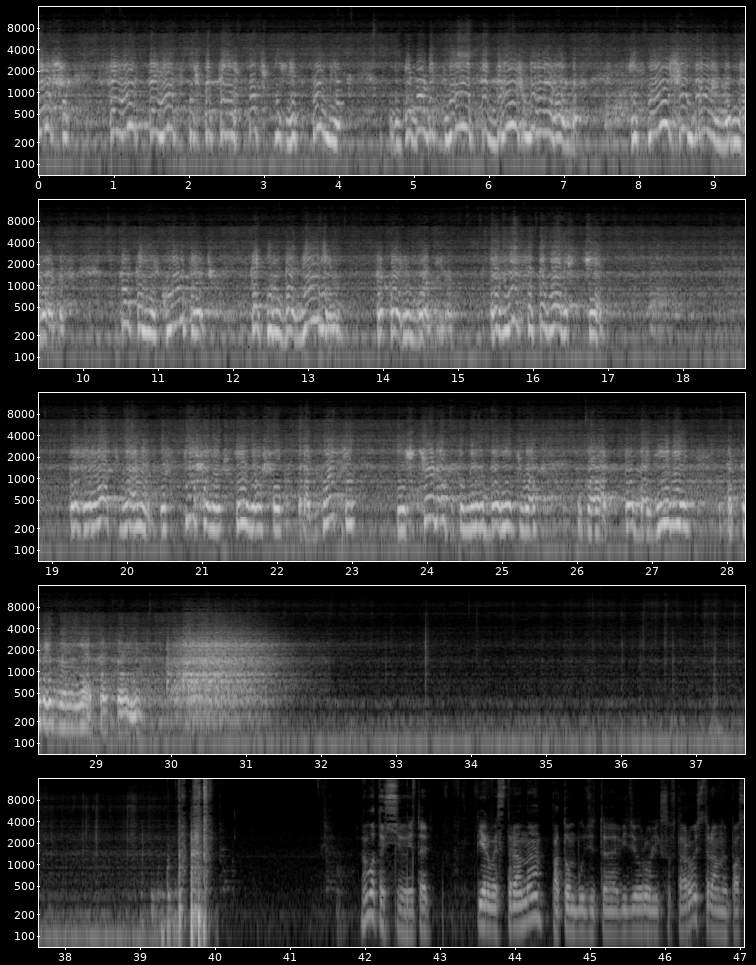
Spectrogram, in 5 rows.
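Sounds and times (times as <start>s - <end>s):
vinyl record hiss and hum: 0.0s - 47.0s
vinyl surface noise crackles: 29.4s - 40.0s.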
